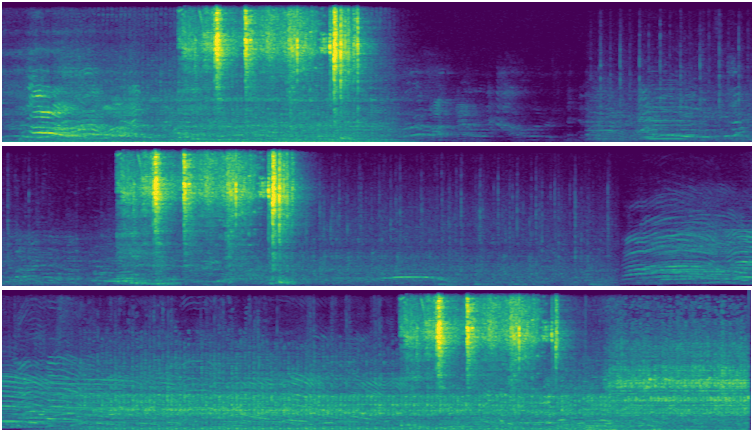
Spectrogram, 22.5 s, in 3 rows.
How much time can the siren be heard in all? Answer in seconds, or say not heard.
not heard.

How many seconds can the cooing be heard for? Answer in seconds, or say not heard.
5 s.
